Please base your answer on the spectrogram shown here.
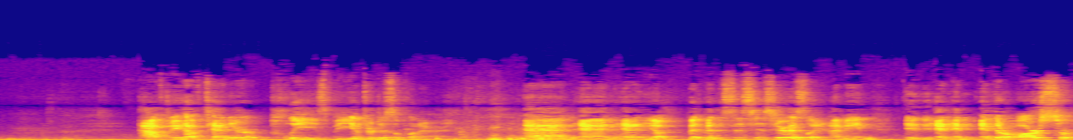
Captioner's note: laughter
